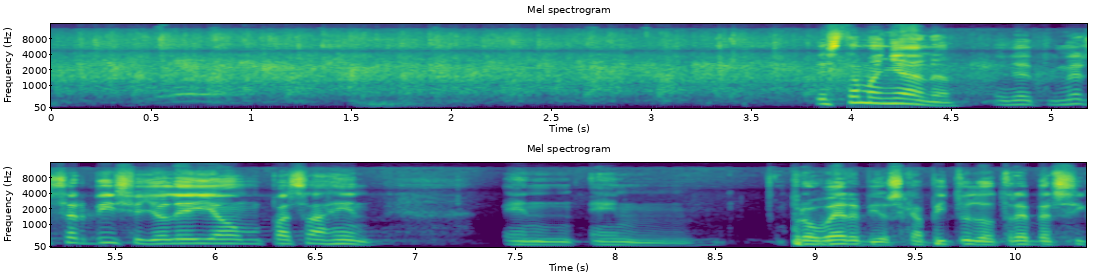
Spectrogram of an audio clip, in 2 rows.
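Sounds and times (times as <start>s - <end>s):
crowd clapping: 0.0s - 5.9s
faint voices and cheers: 0.4s - 1.1s
speech: 3.8s - 10.3s.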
